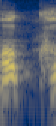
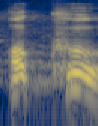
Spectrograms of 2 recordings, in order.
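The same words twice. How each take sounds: First: Said in the usual way. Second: অক্ষু ending on a u sound, okkhu; pronounced okkhu. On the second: Shown as a demonstration. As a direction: finish অক্ষু on a short u. (শেষে উ-কার দিয়ে অক্ষু) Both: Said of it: "ও এর উচ্চারণ উকার হয়".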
